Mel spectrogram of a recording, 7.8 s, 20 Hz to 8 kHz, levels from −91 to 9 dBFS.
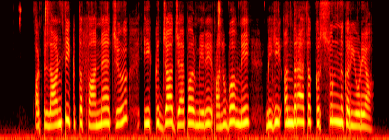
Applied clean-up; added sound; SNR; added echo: neural mask model Resemble Enhance denoiser.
